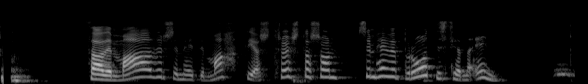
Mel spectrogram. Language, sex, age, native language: Icelandic, female, 20-29, Icelandic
